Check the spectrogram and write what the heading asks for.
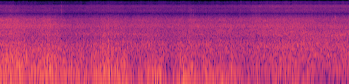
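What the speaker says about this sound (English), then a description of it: "Dang, that wind." Strong wind in the Black Hills of South Dakota buffets the microphone in a steady low roar, gusting slightly with no voices present.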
